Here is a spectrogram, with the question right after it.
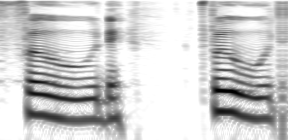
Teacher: food는 우 소리가 입술 쭉 내밀어서 길게 장음으로 소리 날 수 있도록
